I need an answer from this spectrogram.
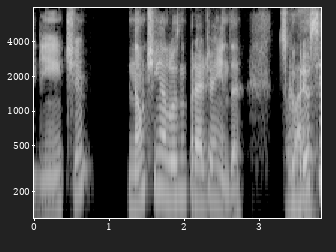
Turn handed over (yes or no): no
